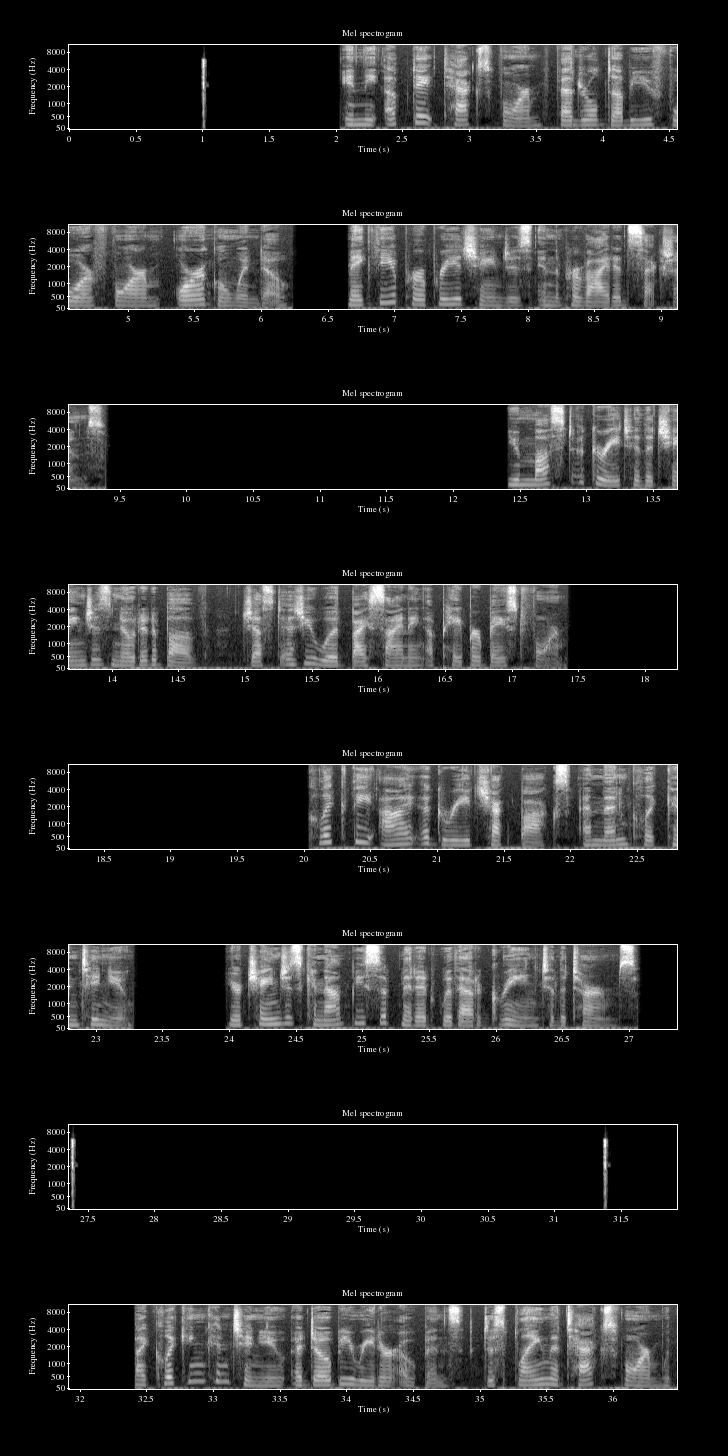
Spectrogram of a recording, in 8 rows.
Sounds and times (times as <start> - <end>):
Speech synthesizer: 2.1 - 9.4, 12.4 - 17.4, 20.1 - 23.3, 24.0 - 27.1, 32.4 - 36.4.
